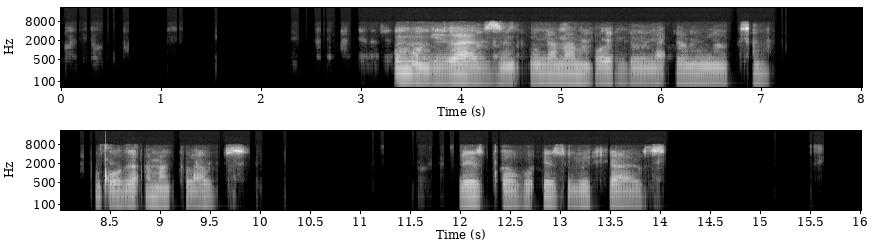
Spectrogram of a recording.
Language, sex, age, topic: North Ndebele, female, 50+, health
